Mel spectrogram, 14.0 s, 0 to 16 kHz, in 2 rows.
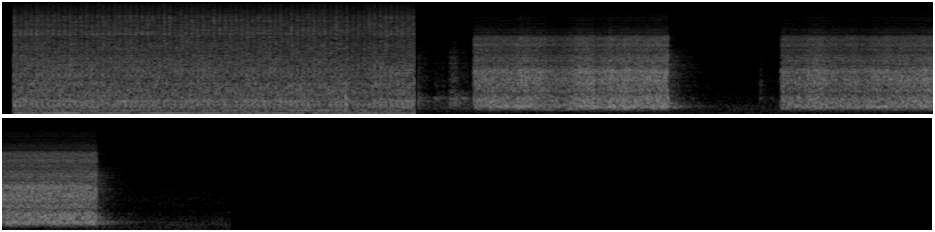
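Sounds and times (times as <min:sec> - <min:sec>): noisy hiss: 0:00.4 - 0:08.7
tv static bursts: 0:02.8 - 0:05.1, 0:05.8 - 0:07.8.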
